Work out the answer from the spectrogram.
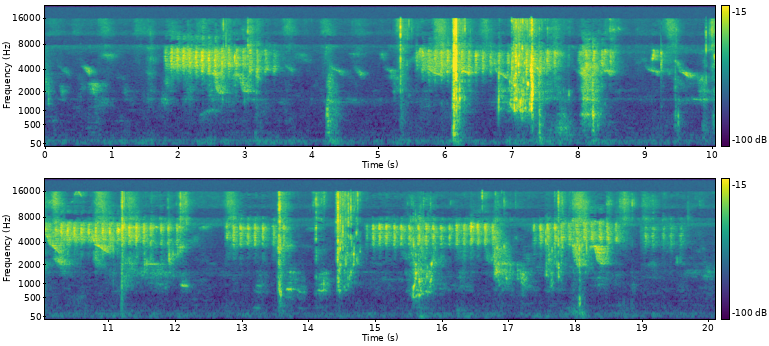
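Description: A bird calling over and over in high, rapid trills about a second long, every couple of seconds. A few sharp clicks stand out near the middle.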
